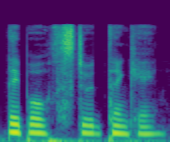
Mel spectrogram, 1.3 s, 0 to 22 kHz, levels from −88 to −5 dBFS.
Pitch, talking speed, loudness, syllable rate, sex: 175 Hz, 190 wpm, -21 LUFS, 4.4 syllables/s, female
